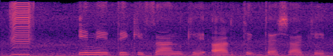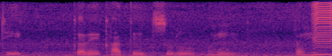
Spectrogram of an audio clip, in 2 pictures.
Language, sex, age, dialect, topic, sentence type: Bhojpuri, female, 18-24, Northern, agriculture, statement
